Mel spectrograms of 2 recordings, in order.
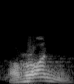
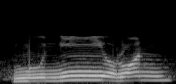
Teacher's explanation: ra has a fathatain, which means two fathas, and therefore it is pronounced with a full mouth. We will not say run, we will say ron.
